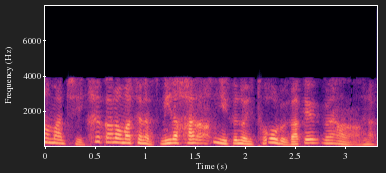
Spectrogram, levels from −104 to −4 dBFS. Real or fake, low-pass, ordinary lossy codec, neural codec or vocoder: fake; 7.2 kHz; AAC, 16 kbps; codec, 16 kHz in and 24 kHz out, 0.6 kbps, FocalCodec, streaming, 2048 codes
